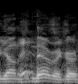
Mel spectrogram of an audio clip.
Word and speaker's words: Derringer: That's a New Orleans pronunciation of Derringer. Derringer.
